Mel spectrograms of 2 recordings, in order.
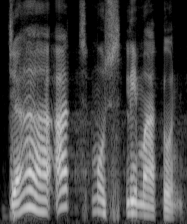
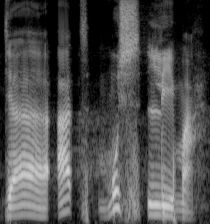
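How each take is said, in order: First: The last word ends with a -tun sound. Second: The last word ends with an -ah sound. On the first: The reading continues without stopping. "seperti lafat ja'at muslimatun" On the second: The reading stops on this word. "ketika dibaca wakof, tanwinnya di sini dibuang ... diganti dengan huruf H"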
